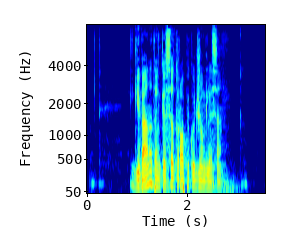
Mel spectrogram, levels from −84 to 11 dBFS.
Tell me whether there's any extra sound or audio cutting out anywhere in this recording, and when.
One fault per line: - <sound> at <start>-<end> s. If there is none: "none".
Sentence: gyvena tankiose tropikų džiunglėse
none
